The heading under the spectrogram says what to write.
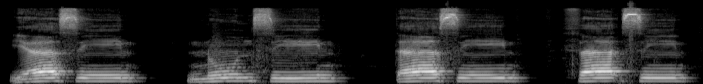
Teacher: سین میں سیٹی اکثر نہیں نکالتے، تو اس کا خیال کرنا ہے کہ سین کی سیٹی واضح ہونی چاہیے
